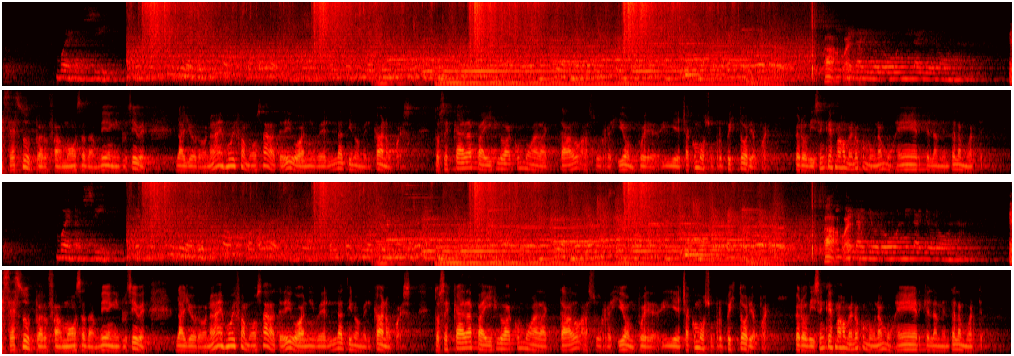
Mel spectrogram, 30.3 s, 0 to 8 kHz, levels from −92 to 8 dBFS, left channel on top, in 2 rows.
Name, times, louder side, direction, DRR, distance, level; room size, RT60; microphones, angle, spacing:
voice 1, 0.8-1.6 2.0-7.9 8.3-12.1 12.5-14.5, right 1 dB, 60° right, 5 dB, 4.4 m, -51 dB
sound 1, 1.9-12.2, left 5 dB, 20° left, 1.4 m, -44 dB
sound 2, 5.6-11.7, right 2 dB, 35° right, 0.7 m, -46 dB
voice 2, 12.3-12.8 15.1-21.3 21.6-26.6 27.1-29.8, right 3 dB, 75° right, 12 dB, 0.9 m, -43 dB
28.0 x 27.5 x 7.5 m, 2.3 s
head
